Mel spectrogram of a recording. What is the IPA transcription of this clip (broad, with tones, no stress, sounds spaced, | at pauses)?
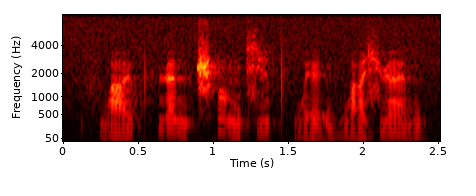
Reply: f w a˧˥ ɪ̯ pʰ ɥ ɛ˥˧ n ʈ͡ʂʰ ɤ˥˩ ŋ ɕ i˥ pʰ w ḛ˨˩ ɪ̯ n̪ w ä˧˥ ɕ ɥ ɛ˥˩ n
